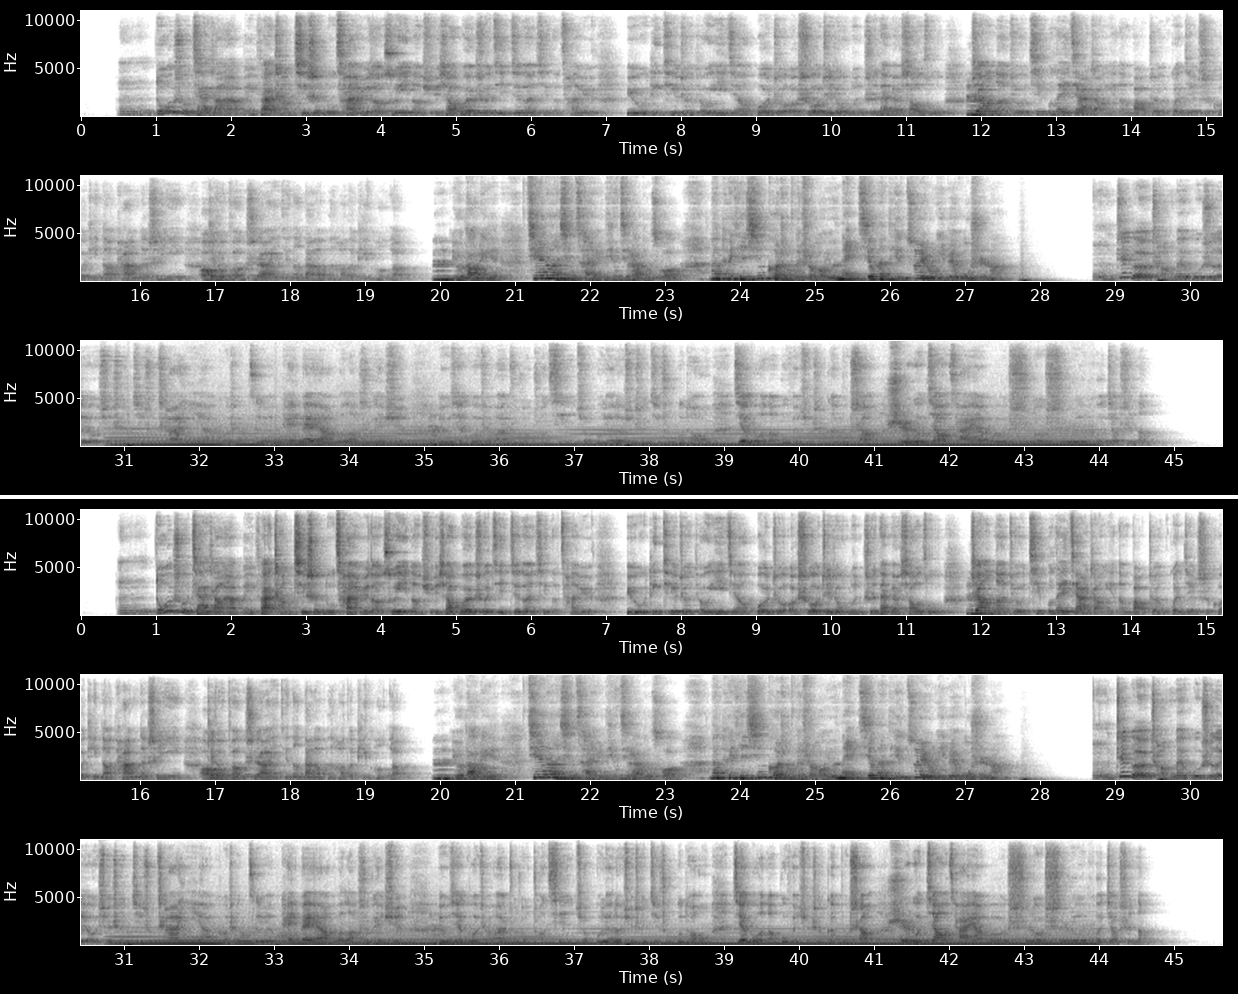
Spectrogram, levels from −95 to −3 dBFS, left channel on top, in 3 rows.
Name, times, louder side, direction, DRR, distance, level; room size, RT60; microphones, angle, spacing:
voice 1, 0.5-19.4 28.7-44.6, right 3 dB, 45° right, 2 dB, 0.3 m, -35 dB
voice 2, 11.8-12.1 16.8-17.0 19.9-27.5 35.0-35.3 41.2-41.5, left 1 dB, 30° left, -7 dB, 1.2 m, -27 dB
sound 1, 27.7-28.2 29.5-30.0 31.0-31.6 32.1-32.2 32.9-33.3 35.7-36.0 37.6-38.1 39.3-39.6, equal, 75° left, 0.4 m, -27 dB
sound 2, 30.7-43.9, right 1 dB, 15° left, 0.7 m, -30 dB
2.3 x 2.2 x 3.8 m, 0.92 s
head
